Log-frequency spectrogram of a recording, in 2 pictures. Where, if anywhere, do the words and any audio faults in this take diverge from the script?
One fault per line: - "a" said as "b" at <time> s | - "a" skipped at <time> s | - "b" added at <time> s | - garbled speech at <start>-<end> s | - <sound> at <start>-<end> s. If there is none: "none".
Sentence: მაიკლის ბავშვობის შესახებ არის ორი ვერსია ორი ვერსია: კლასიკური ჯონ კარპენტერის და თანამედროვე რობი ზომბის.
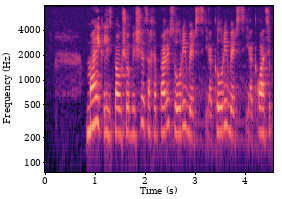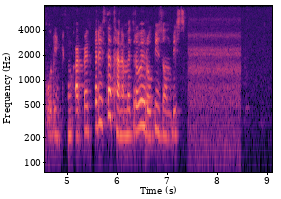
none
